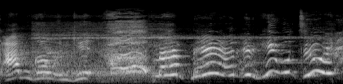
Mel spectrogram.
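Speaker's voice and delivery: hammed-up plea for her man to rescue her; laughing imitation of a helpless damsel; mock damsel voice. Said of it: "I would be like".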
